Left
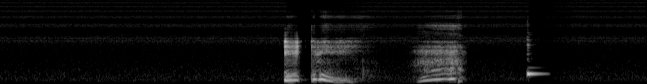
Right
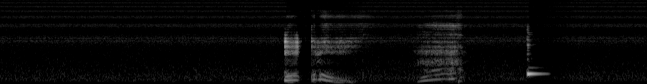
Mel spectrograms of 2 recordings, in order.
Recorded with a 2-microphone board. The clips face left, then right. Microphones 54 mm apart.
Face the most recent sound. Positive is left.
turn(degrees=10)  # may be behind; listen again after turning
